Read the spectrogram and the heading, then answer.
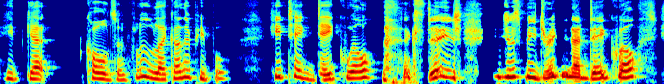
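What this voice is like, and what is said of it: Congested voice from a cold. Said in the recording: “You can hear from my voice, I'm suffering from a cold right now”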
